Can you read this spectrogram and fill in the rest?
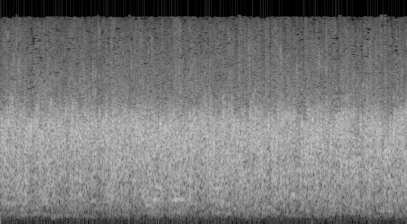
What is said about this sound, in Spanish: Descanse en paz, Víctor, un aplauso. Un aplauso, vale, qué maravilla.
